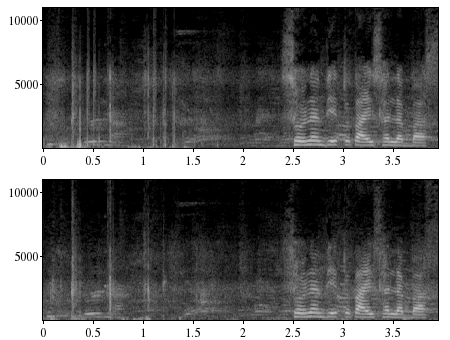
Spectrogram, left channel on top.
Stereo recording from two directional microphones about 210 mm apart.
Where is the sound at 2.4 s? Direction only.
25° left (ahead or behind); by 3.8 s 10° left (ahead or behind).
